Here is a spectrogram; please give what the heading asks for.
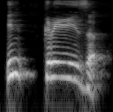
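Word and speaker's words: increase: కాబట్టి primary stress ని second syllable ముందు ఉంచాం ఇన్ క్రీజ్ ఇన్ క్రీజ్ ఏది ఎక్కువ ఫోర్స్ గా పలుకుతుంది క్రీజ్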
